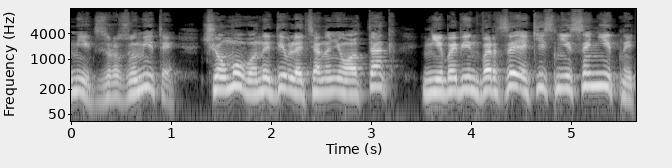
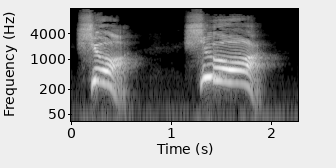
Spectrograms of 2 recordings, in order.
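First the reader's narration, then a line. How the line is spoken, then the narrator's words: Shouted. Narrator (Ukrainian): закричав Гаррі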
